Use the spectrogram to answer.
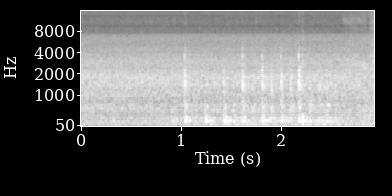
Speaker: dá para pegar o barulho da bieleta sem sem balança ao veículo se balançar então nem se fala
